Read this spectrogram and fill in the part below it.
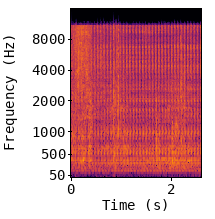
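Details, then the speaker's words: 1995 Dodge Ram V10 cold no-start, engine off: ASD and fuel pump relays click rapidly and evenly, about ten per second, growing louder as the PCM warms and tries to ground the control side; 8 V reference sagging near 6 V, bad PCM suspected. "see how it's trying to pull the uh the control side trying to ground it and the relays are clicking louder and louder that's getting better and better"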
